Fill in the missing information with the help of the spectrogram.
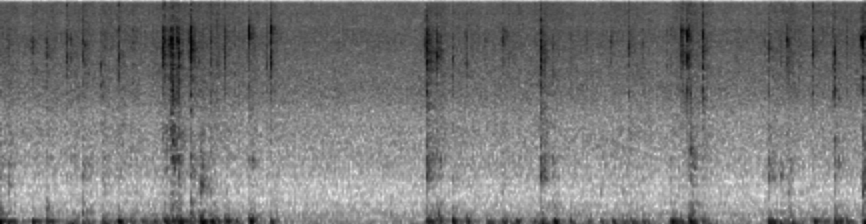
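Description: Bare fingertips with short nails type continuously on a black plastic laptop keyboard. Soft, low, thumpy key taps come in quick bursts with brief, bright clicks, with a short lull in the middle before the typing resumes.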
